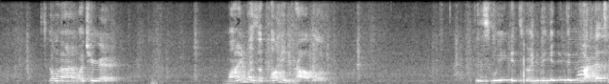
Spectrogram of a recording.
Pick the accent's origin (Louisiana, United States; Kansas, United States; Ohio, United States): Ohio, United States; I grew up in Ohio.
